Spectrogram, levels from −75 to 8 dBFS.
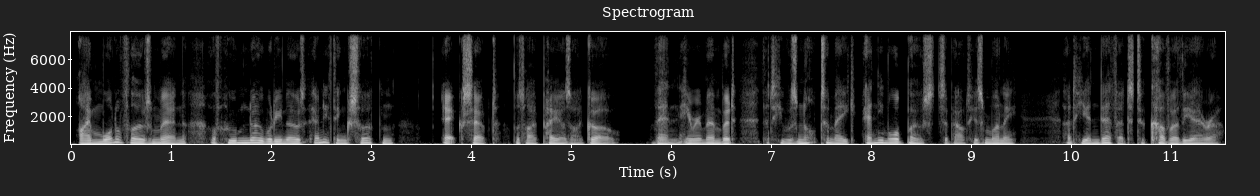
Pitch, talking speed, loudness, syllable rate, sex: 120 Hz, 210 wpm, -20 LUFS, 6.2 syllables/s, male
